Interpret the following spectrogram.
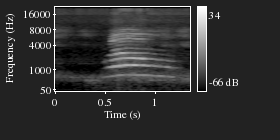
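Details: Podo, a rescued former street cat, meows to be let into a room while laundry is being folded: a single clear meow under one second, rising slightly then falling, with a quiet indoor background.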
